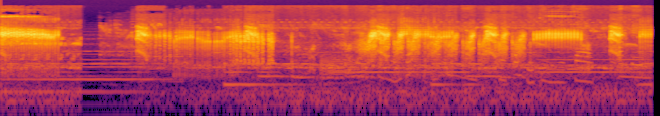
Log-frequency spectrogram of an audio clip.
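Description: Baillon's crake giving dry, frog-like rattling calls in bursts, with a faint steady electronic hum underneath.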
